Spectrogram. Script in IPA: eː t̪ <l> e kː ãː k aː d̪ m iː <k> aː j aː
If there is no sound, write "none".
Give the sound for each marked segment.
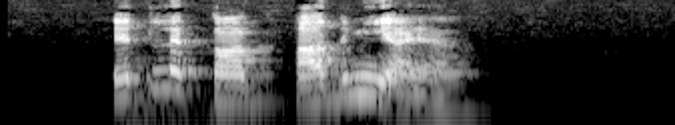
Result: l, none

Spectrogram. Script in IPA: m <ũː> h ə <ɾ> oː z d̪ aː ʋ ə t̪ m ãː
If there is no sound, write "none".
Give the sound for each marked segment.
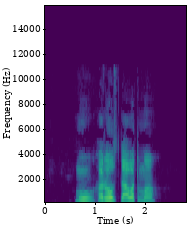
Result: ũː, ɾ

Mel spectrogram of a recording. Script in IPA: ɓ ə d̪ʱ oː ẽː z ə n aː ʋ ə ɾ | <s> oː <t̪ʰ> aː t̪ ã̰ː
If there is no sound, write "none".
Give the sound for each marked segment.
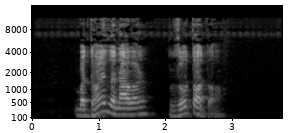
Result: z, t̪

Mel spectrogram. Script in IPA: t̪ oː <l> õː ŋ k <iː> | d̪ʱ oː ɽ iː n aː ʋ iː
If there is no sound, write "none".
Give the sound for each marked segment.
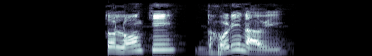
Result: l, iː

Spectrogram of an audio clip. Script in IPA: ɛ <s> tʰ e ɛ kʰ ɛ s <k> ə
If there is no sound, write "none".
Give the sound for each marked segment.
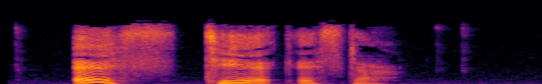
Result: s, t

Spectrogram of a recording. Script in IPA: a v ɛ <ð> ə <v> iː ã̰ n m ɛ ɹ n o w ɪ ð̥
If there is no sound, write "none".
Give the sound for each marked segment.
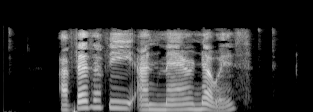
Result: ð, v

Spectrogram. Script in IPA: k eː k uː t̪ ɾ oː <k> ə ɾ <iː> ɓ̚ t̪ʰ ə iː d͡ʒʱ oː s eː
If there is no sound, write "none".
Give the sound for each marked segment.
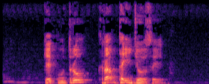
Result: kʰ, aː

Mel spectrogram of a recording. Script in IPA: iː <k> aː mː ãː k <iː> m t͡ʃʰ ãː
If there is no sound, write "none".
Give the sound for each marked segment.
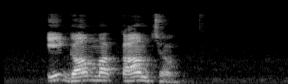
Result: ɡ, aː

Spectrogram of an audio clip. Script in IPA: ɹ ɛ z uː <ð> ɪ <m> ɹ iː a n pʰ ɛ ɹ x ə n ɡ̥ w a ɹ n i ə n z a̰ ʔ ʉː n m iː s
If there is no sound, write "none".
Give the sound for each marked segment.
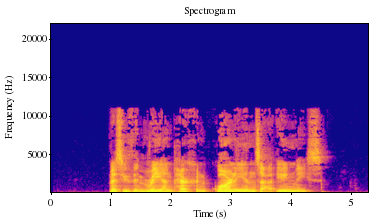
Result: ð, m

